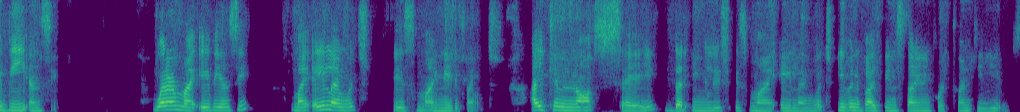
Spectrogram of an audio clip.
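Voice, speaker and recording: Speaking from inside a room on a video call, this young adult woman from Peru explains things informally in an online presentation, her native Spanish carrying a Peruvian accent. Her voice is mid-range with a dark tone, heard through muffled, low-fidelity call audio.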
